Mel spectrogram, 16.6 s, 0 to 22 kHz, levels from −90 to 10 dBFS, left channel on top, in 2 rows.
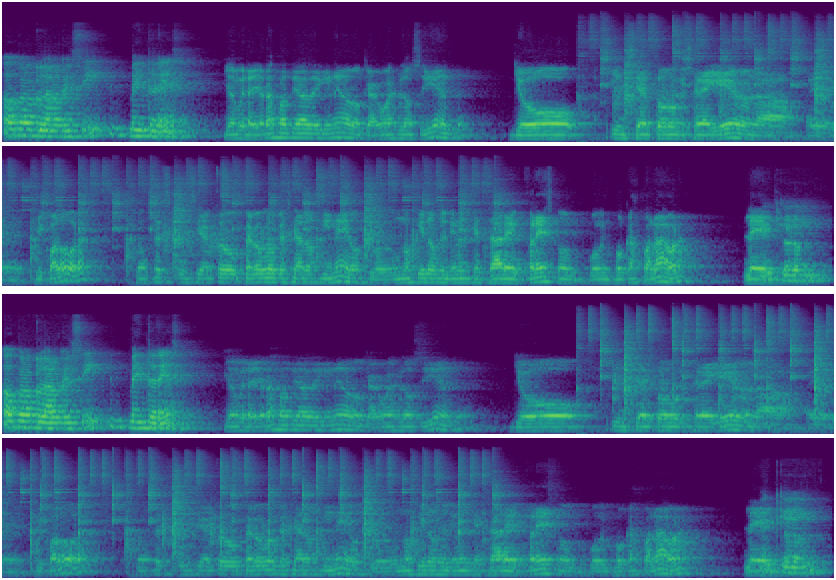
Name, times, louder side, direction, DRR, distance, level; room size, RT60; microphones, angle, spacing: voice 1, 0.0-1.8 15.9-16.4, right 1 dB, 30° right, 2 dB, 1.0 m, -19 dB
voice 2, 2.2-4.6 5.1-5.8 6.1-9.2 9.7-15.2 15.7-16.4, left 3 dB, 75° left, 9 dB, 0.6 m, -22 dB
sound 1, 5.7-13.3, right 3 dB, 80° right, 1.3 m, -30 dB
8.7 x 7.7 x 2.6 m, 0.80 s
head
